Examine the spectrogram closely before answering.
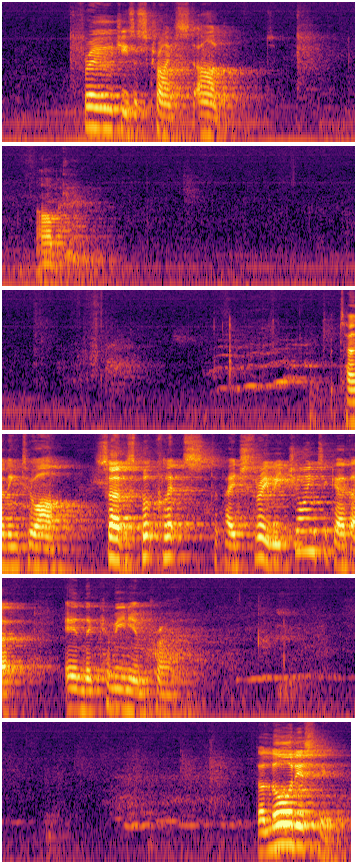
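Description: A man speaks calmly into a microphone in a large echoing hall, pausing between phrases.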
